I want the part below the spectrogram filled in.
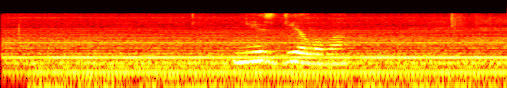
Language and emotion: Russian, neutral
